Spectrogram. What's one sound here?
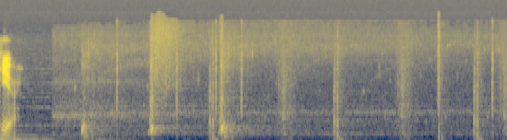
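A small figure's feet tap and thud softly as it runs and lands.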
